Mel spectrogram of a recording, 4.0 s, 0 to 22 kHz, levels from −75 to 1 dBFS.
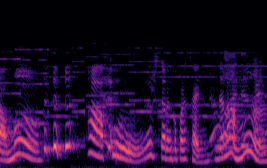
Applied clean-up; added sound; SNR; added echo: none; Telephone; 19 dB; none.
